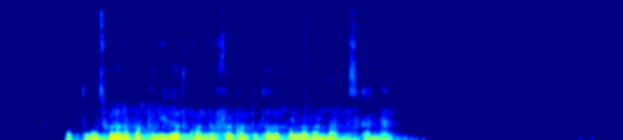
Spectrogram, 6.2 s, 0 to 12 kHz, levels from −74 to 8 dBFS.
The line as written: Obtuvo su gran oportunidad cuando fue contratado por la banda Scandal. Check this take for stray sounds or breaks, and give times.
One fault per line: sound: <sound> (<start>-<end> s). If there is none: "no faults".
no faults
